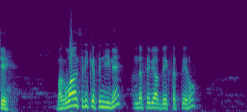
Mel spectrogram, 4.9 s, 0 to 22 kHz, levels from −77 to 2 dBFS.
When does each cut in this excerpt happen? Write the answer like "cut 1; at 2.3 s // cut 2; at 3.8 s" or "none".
cut 1; at 2.7 s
